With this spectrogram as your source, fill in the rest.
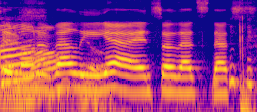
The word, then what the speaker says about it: MonaVeli: keep the MON in there, but pronounce it, pronounce it MonaVeli, and so that's how it came to be."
